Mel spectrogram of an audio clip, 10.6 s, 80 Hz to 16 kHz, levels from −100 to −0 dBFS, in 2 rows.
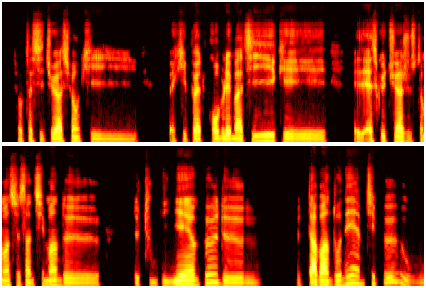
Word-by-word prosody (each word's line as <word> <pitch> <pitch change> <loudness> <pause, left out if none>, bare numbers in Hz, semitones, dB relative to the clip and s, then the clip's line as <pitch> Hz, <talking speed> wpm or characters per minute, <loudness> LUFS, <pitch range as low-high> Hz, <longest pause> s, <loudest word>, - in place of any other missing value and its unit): sur 100 - -10
ta 95 - -5
situation 100 +2 +2
qui, 90 -3 -10 0.4
bah, - - -8
qui 100 -1 -6
peut 100 - +1
être 95 - +1
problématique. 105 +8 +2
Et 95 -2 -4 0.4
et - - -3
est-ce - - +2
que - - -2
tu 120 - -2
as - - +8
justement 110 +3 -5
ce 105 - 0
sentiment 115 +5 +1
de 100 -5 -6 0.5
de - - -8
t'oublier 110 +4 +2
un 130 +1 +2
peu? 200 +2 -2
De 105 -2 -4 0.7
de - - -21
t'abandonner 120 +10 +5
un 175 - -4
petit 165 +1 -6
peu, 110 -5 -7
ou? 120 -5 -12
105 Hz, 170 wpm, -24 LUFS, 100-120 Hz, 0.7 s, as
